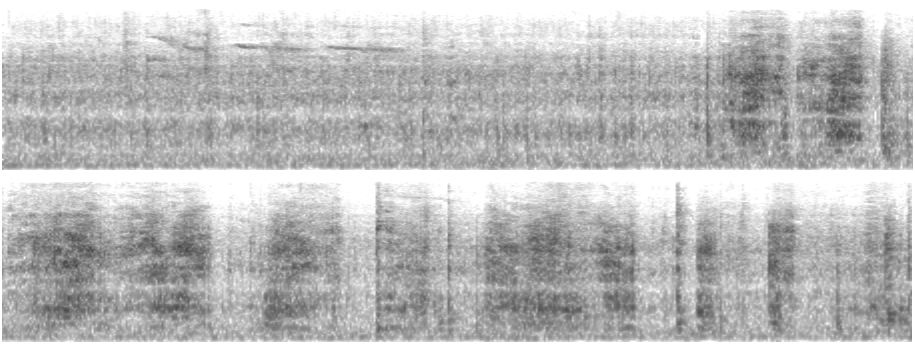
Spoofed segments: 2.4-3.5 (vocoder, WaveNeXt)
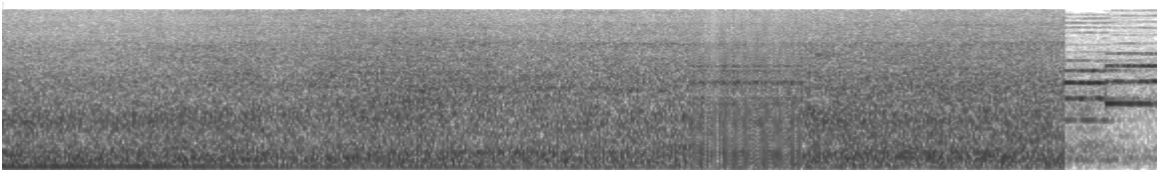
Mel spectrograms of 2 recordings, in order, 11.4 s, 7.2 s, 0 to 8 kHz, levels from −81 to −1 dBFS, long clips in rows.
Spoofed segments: 4.3-5.0 (vocoder, Vocos)

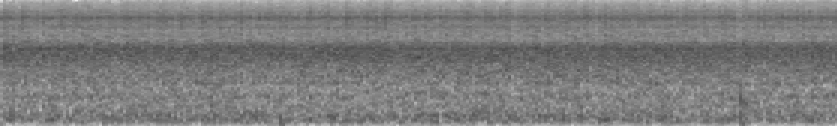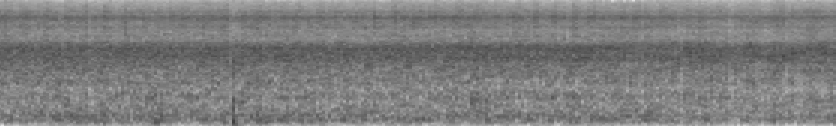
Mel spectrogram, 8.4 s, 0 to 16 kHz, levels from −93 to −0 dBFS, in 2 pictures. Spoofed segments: 7.2-8.4 (codec, SNAC)

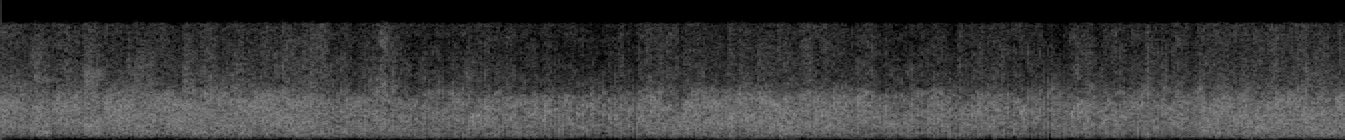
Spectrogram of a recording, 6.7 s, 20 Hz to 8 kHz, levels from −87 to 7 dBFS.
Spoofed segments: 1.6-3.4 (vocoder, HiFi-GAN); 4.3-6.0

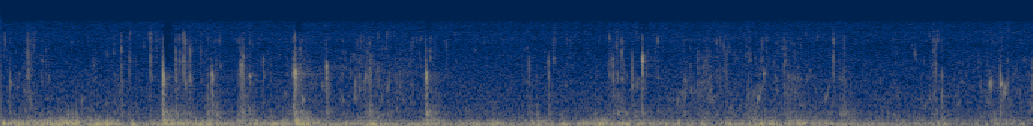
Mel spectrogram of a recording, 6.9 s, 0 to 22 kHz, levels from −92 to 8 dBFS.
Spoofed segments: none

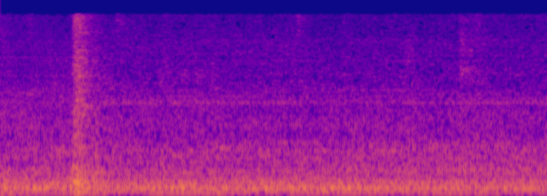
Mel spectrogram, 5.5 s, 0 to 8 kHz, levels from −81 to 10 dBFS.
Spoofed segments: 0.0-0.7 (codec, SNAC)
